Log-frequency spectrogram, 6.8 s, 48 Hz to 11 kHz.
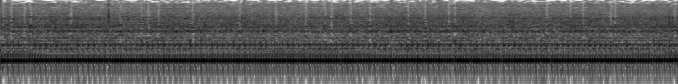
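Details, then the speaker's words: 2004 Mazda RX-8 rotary, 105,000 miles, after installing BHR coils, MSD wires and plugs: smooth even idle at constant pitch with none of the earlier popping and crackling. Normal idle. "just nice and steady there's no more of that poppy and crackling and stuff it was doing before"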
